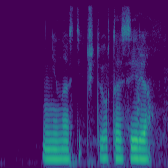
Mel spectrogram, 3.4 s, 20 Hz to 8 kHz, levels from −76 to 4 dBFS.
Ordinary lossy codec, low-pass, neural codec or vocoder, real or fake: none; 7.2 kHz; none; real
